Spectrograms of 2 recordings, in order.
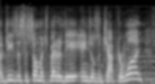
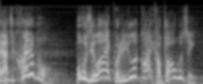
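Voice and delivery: high-pitched, wide-eyed amazement; excited questioning; 6 semitones higher than usual. Acted. Believer hearing of a friend's angel visit, excited questioning. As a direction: fire off eager, amazed questions.

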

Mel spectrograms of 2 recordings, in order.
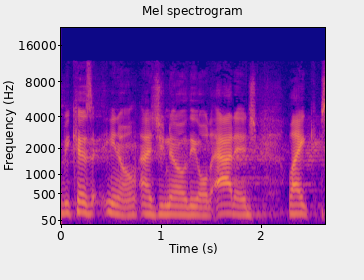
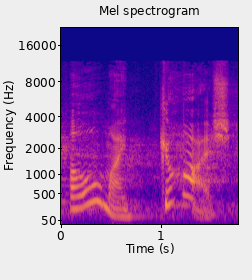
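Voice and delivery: amazed; 5 semitones higher, 3 dB quieter, much slower than usual. Retold or imitated. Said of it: "genuinely impressed".

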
